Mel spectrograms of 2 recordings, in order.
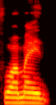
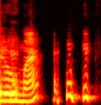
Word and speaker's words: Roemah: Budshi, let me introduce yourself a little bit, but you are the executive director of Roemah Inspirit. Please, after you can correct my pronunciation. It's Roemah.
